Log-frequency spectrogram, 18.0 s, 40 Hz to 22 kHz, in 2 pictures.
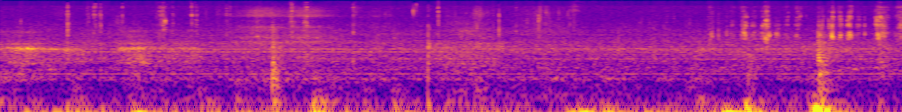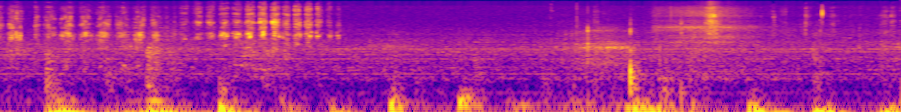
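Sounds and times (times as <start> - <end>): hands rubbing on cardstock: 7.1 - 12.4.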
